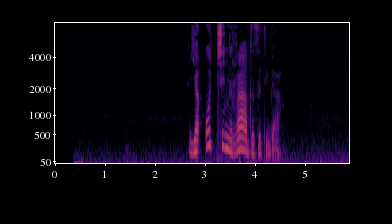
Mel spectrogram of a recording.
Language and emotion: Russian, positive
